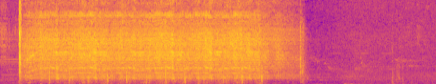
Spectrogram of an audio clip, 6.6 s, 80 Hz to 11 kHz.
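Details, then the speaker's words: 2000 Mercedes-Benz C230 Kompressor, cranks but won't start, new battery fitted: quick, even cranking near 200 rpm with light ticks, never catches. Compression test reads zero on all four cylinders; blown head gasket, possibly a cracked head. "okay we got no compression on either cylinder um definitely got a blown head gasket possible cracked head"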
